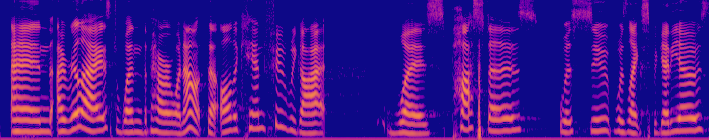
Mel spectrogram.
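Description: Speaking at a fairly slow pace, a woman uses a bright, sharp tone at a fairly high pitch with ordinary pitch variation. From Israel. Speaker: pastor. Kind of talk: sermon to students. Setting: church stage with audience. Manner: filler-heavy, self-interrupting.

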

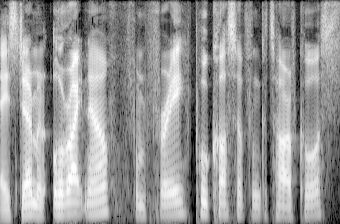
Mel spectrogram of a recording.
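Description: The sound is dry and close, with no echo. A man speaks at a fairly quick pace. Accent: British. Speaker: podcast co-host, guitarist. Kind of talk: casual chat.

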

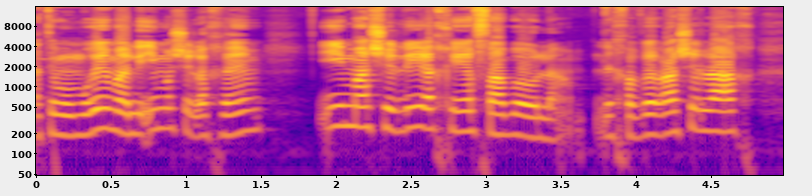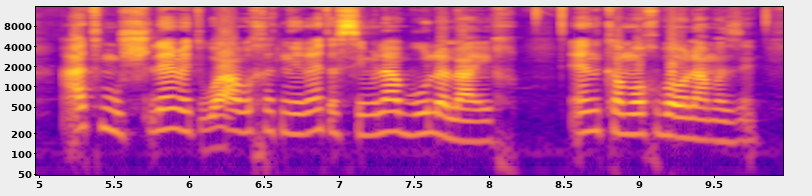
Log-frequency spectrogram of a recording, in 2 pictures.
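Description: Animated in tone, a woman talks at medium pitch with ordinary pitch variation. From Israel, Afula. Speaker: confidence coach and influencer. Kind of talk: motivational monologue.

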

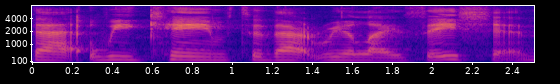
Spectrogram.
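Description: With a fairly low pitch, a woman speaks in an animated tone. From Canada (Ottawa), born in Tanzania. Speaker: podcast co-host. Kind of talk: casual chat.

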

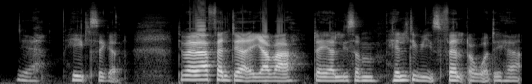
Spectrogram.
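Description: A woman speaks fairly slowly in a bright, sharp tone, with monotone, flat intonation and big swings in loudness. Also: fairly low pitch for a woman. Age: 30s. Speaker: podcast host, intuitive eating counselor. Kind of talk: casual chat. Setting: remote recording.

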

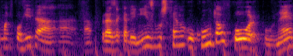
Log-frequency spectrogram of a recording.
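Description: A man with a Brazilian accent speaks at a fairly slow pace. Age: 50s. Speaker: pilates instructor. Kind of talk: interview. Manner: halting.

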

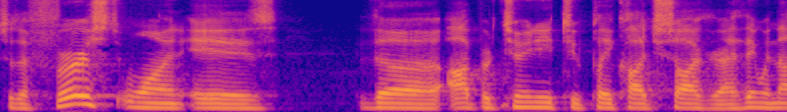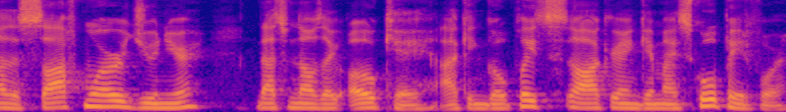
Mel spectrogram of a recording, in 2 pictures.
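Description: A man with an ordinary speaking voice and an American accent talks at a fairly quick pace in a medium pitch with ordinary pitch variation, on a very clean recording with a silent background. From Albuquerque, New Mexico, US. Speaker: professional soccer player. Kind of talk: casual chat.

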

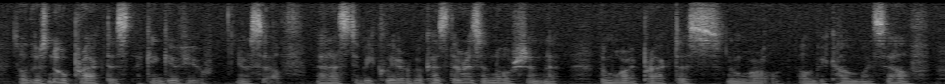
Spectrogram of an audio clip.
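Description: Speaking at a moderate pace, a man has a very deep, low pitch, a dark, mellow tone, a somewhat breathy quality and monotone, flat intonation. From Canada, West Vancouver. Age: 40s. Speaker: yoga teacher. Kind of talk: casual interview conversation. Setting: studio.

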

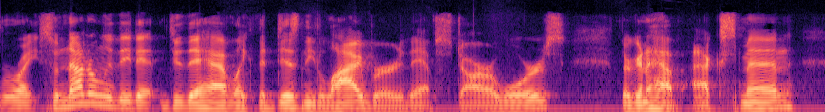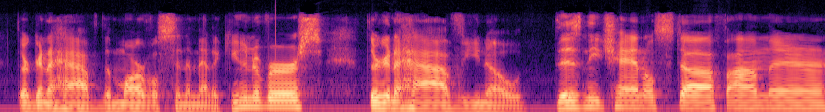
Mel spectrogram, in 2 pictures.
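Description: A man talks in a plain, everyday voice at a medium pitch. His pace is moderate and his pitch varies in an ordinary way. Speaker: podcast host guest. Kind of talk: casual podcast chat.

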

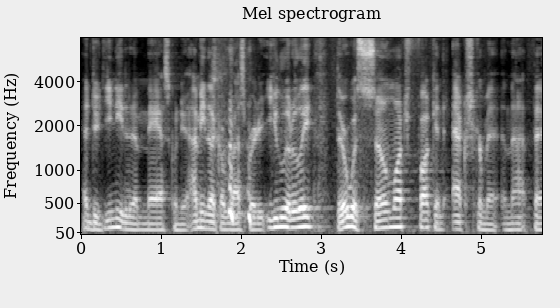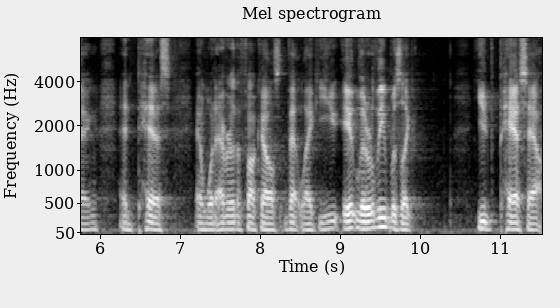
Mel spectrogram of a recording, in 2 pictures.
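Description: Here a man talks at a fairly quick pace in a fairly low pitch, with ordinary pitch variation. It is an ordinary speaking voice on a very clean recording with a silent background. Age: 20s. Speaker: construction worker. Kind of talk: casual chat.

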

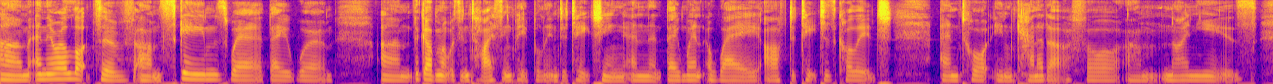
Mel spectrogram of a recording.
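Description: A woman speaks with an Australian accent in a very deep, low voice. Her intonation is monotone and flat. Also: fairly slow pace. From Australia, Sydney. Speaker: radio executive. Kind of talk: interview. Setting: office.

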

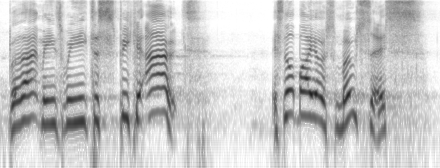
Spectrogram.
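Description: A man speaks very slowly with a Scottish accent at an extremely high pitch. The recording is very clean with a silent background. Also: ordinary pitch variation. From Scotland. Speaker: pastor. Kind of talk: sermon. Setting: church.

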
